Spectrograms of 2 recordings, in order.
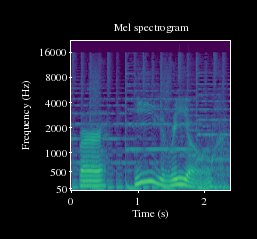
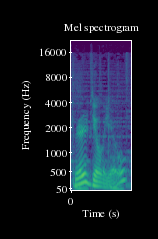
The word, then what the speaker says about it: Virgilio: It's pronounced Virgilio.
